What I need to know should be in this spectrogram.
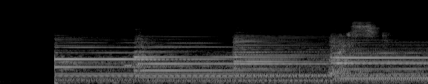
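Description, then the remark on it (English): Large tower bells of the Peace Tower ring out loudly to mark the hour after a brief silence, with three or four overlapping strikes whose long, shimmering tones sustain and layer into a rich, resonant chime. “I actually did get a DM from one of our listeners about the Peace Tower bells, and he just sent me like two or three word response.”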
